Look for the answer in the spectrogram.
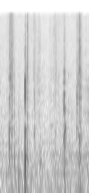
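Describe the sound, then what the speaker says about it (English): Tarot cards being shuffled and drawn, a handful of soft, close papery flicks and slaps spaced irregularly over a low steady hum. "Let me draw you an additional guidance card."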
